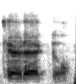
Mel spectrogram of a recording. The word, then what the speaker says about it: pterodactyl: What if you do testosterone that starts with a silent P, like pterodactyl? – No, it still doesn't work.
